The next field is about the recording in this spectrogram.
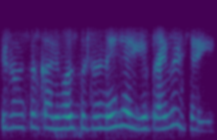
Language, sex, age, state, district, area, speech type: Dogri, female, 18-30, Jammu and Kashmir, Kathua, rural, conversation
